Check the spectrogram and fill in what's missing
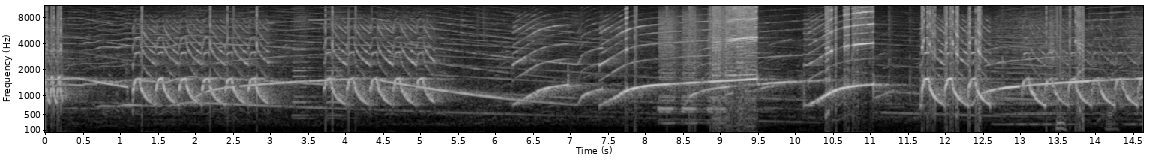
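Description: Wailing and yelping police car siren cycling loudly and continuously at close range during a Fourth of July parade, with brief bursts of crowd and street noise between the sweeps.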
